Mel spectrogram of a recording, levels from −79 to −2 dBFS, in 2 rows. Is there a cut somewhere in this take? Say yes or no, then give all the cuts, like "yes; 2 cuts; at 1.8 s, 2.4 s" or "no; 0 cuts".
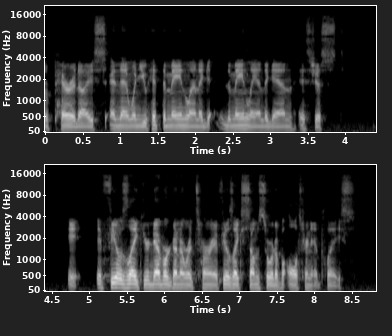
yes; 1 cut; at 5.0 s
